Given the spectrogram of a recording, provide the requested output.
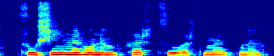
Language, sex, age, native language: Icelandic, female, 13, Icelandic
